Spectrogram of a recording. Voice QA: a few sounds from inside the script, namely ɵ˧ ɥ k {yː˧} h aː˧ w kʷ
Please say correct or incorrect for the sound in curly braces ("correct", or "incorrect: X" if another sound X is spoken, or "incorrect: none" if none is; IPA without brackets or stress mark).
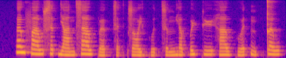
correct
